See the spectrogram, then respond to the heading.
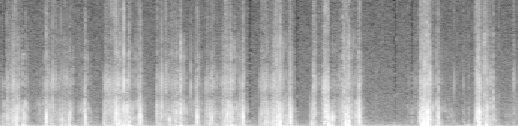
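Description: Long nails scratch the fabric and black velcro strap of a filled blue nylon sandbag. The result is a quick series of dry, crackly, crunching rasps with short, broadband bursts, each stopping almost at once.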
